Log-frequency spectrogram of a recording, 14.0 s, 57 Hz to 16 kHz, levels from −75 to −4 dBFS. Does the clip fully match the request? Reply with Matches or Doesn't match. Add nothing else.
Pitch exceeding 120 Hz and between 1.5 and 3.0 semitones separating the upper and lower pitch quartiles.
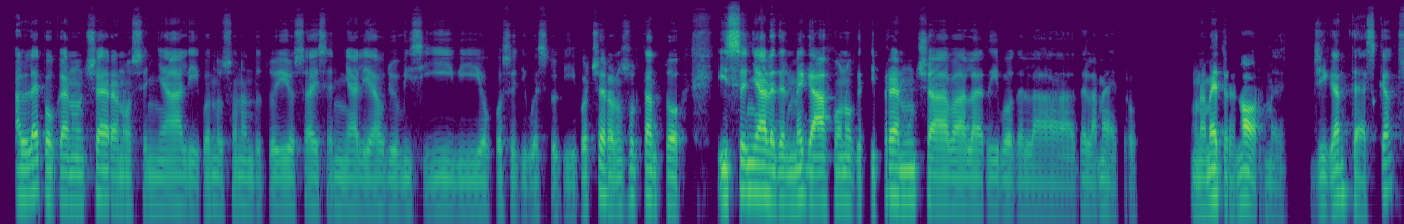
Doesn't match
